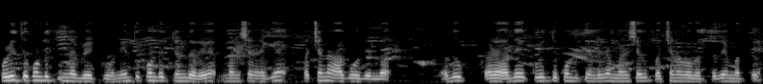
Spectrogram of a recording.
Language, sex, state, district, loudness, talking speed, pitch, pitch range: Kannada, male, Karnataka, Dharwad, -26 LUFS, 100 wpm, 155 Hz, 145-175 Hz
